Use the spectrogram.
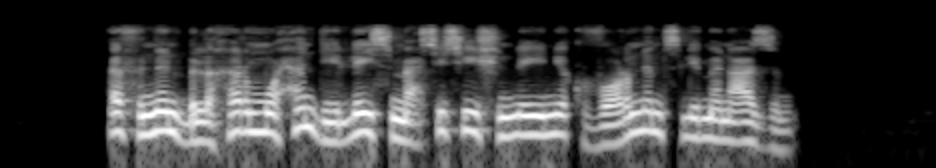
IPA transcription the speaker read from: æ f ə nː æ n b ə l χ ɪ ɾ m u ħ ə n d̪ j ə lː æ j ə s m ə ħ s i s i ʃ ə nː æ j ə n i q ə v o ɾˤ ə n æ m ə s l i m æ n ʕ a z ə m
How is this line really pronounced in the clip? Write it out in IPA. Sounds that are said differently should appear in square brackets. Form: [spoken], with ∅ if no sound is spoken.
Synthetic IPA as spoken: æ f ə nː æ n b ə l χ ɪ ɾ m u ħ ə n d̪ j ə lː æ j ə s m ə ħ s i s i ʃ ə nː æ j ə n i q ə v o ɾˤ ə n æ m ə s l i m æ n ʕ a z ə m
